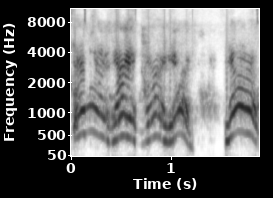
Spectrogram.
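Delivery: high, slow, starstruck amazed gushing. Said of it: "you're like".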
